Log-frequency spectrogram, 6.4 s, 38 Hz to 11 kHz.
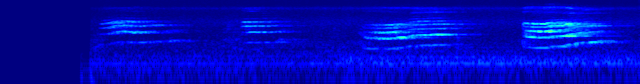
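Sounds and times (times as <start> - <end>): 
cat meowing: 0.9 - 3.0, 3.6 - 6.3
low steady hum: 0.9 - 6.4.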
